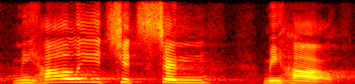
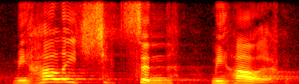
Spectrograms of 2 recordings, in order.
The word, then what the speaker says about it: Mihaly Csikszentmihalyi: Try to pronounce that name. Ini bukan nama yang dibuat-buat. Mihaly Csikszentmihalyi. Mihaly Csikszentmihalyi.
